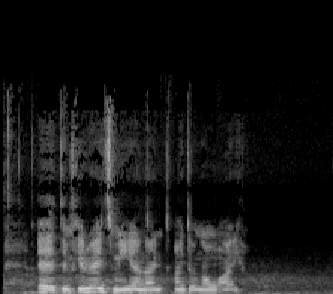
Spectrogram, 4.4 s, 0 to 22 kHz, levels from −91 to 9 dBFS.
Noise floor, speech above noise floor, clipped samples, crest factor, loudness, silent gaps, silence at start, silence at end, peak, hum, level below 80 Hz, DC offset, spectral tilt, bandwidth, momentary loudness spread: -54 dBFS; 36 dB; under 0.1%; 18 dB; -18 LUFS; none; 0.05 s; 1.25 s; -2 dBFS; none; -56 dBFS; under 0.1%; -3.5 dB/octave; 15.5 kHz; 13 LU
